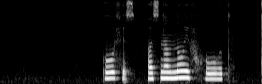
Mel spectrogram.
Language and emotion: Russian, sad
